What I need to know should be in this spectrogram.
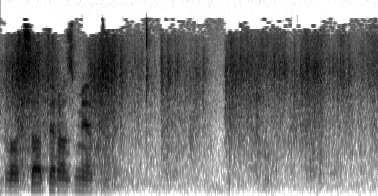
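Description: Hands rustle and smooth a padded jacket's fabric.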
